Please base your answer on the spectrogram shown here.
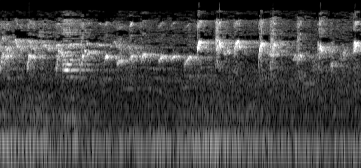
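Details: Vigorous song of a Horsfield's bush lark, played as therapy to coax reluctant birds to sing: rapid high chirps, trills and short whistled notes, with a steady low hum beneath.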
